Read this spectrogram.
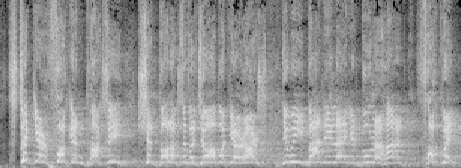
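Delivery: high-pitched shouted insult, every word punched; hammered-out, full-voiced abuse; furious tirade. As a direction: explode at the boss in a rising rant. Acted furious quitting of a job.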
